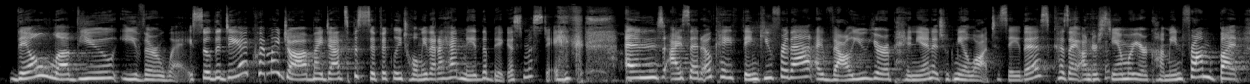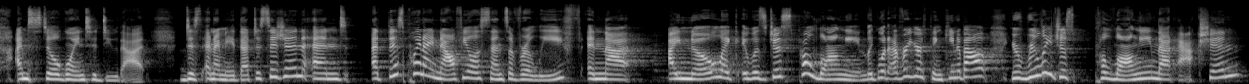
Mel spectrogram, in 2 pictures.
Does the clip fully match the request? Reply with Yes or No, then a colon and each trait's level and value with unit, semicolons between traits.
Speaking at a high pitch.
Yes: very high, 260 Hz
